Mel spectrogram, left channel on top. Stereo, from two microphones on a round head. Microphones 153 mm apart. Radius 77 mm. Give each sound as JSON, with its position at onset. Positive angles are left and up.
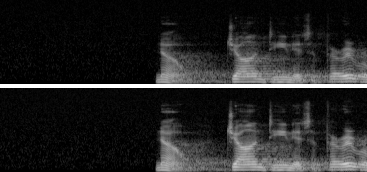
{"t": 1.6, "sound": "a man speaking", "side_deg": -30, "distance_m": 0.8}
